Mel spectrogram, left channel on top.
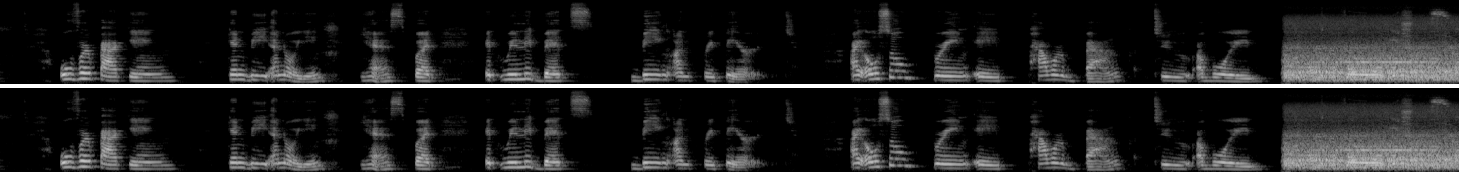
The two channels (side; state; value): both; identical; correlation 1.00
